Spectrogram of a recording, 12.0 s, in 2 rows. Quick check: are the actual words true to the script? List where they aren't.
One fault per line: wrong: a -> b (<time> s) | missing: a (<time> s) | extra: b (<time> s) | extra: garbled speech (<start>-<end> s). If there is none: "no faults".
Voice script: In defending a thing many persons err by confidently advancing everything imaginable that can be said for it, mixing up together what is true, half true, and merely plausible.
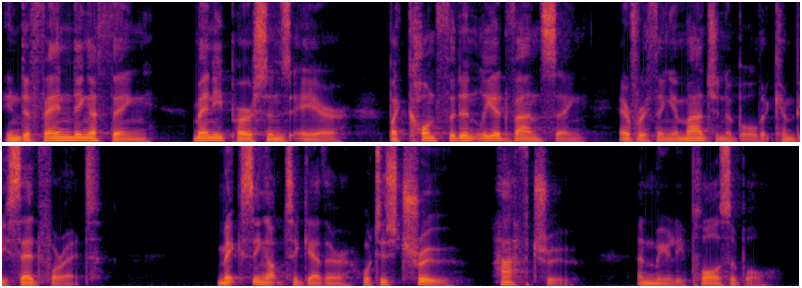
no faults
